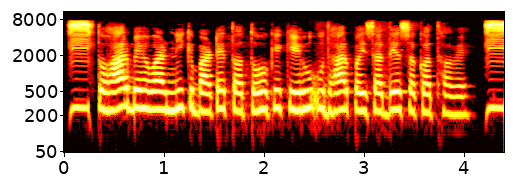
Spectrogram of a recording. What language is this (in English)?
Bhojpuri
